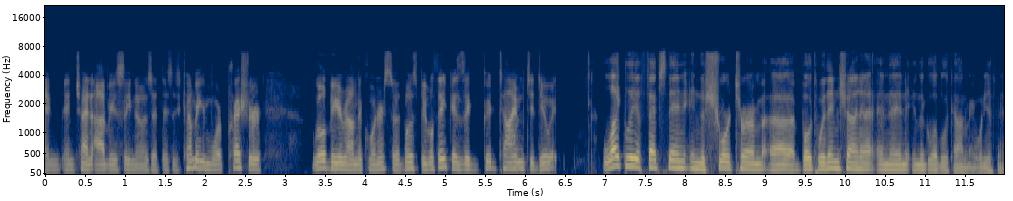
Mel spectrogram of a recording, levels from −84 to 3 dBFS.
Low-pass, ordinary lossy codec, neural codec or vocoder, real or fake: 7.2 kHz; Opus, 24 kbps; codec, 16 kHz, 2 kbps, FreqCodec, larger model; fake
